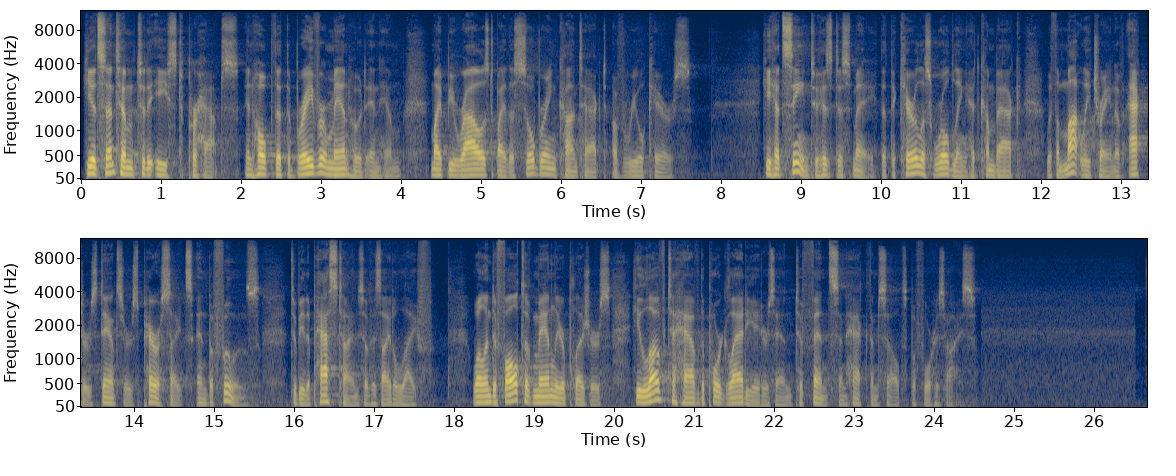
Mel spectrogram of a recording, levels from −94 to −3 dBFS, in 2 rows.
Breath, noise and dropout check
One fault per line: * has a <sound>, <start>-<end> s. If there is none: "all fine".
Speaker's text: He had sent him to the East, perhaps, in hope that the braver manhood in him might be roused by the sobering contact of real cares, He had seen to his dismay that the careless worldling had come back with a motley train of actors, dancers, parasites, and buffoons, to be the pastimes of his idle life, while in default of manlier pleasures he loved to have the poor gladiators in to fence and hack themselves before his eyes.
all fine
